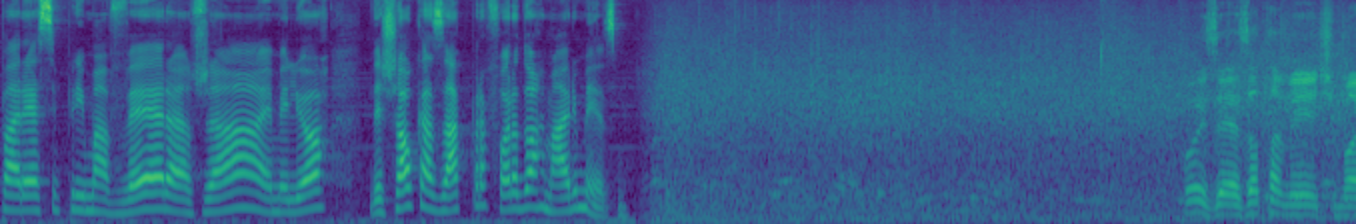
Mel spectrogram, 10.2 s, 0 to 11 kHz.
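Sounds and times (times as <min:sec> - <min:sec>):
speech: 0:00.0 - 0:05.2, 0:08.9 - 0:10.1
steady rain pattering on surfaces: 0:04.8 - 0:10.1.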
